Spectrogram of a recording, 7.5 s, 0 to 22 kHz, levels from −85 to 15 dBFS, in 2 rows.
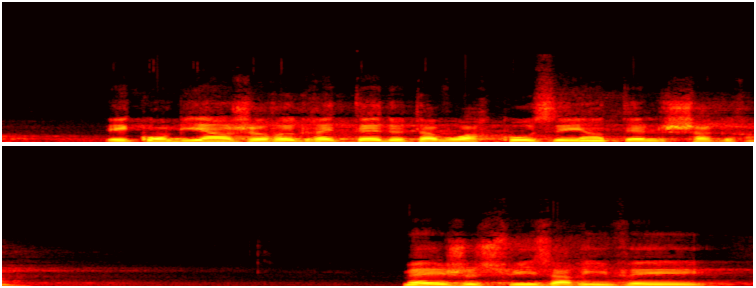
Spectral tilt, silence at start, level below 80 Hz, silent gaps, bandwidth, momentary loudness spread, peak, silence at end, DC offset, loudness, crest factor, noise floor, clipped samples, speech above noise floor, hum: -7 dB/octave; 0.5 s; -66 dBFS; none; 8.4 kHz; 8 LU; -2 dBFS; 0.25 s; under 0.1%; -16 LUFS; 14 dB; -67 dBFS; under 0.1%; 52 dB; 50 Hz at -60 dBFS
